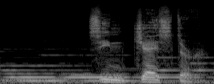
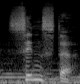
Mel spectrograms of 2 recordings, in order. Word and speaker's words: Sinister: Sinister. Sinster. What? It's pronounced Sinster. How do you know? My cousin's from Sinster.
